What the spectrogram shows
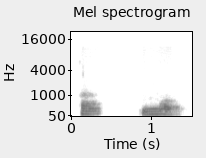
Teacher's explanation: Então, eu chamo a atenção de vocês para essa palavra cromo, né, que apesar de ter a nasalização do O pelo M, mas o M também é pronunciado depois, porque ele faz parte da próxima sílaba, cromo, ok?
